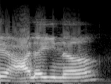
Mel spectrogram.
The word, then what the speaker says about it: علینا: در کلمه علینا حرف عین از میان حلق وسط حلق تلفظ میشه علینا، یک اندک فشاری در وسط حلق وقتی ما ایجاد بکنیم عین به راحتی تلفظ میشه علینا.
